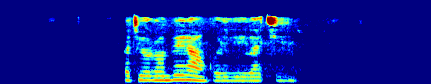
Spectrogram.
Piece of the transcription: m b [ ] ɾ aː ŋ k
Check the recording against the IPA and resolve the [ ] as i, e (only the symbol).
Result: e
